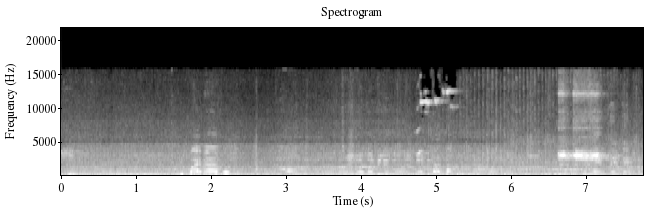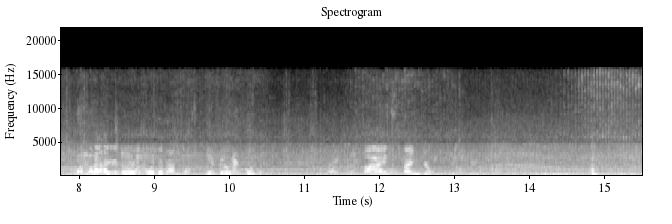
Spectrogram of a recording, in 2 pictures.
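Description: Men call out loudly close by.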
